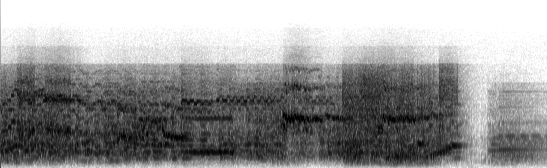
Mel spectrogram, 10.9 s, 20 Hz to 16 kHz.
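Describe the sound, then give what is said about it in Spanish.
A sports car skidding in a 1957 animated cartoon: a long, wavering, squealing screech holds loud for about nine seconds, then cuts off briefly before a fainter, steadier tone. “Su principal pesadilla es el carro Sport, que no tiene ningún respeto hacia sus mayores.”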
